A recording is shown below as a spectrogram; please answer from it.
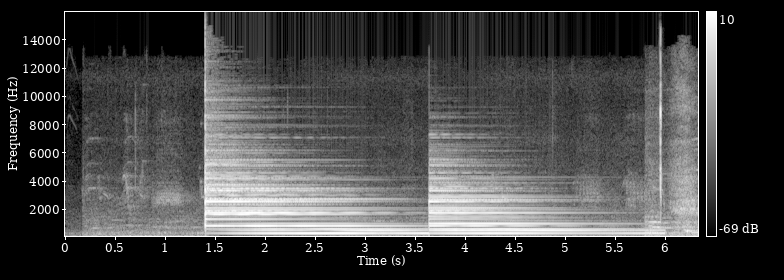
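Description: A large bell made from a bomb casing is struck twice, each ringing strike leaving a long, rich metallic hum that decays slowly, with a faint third tap at the end.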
